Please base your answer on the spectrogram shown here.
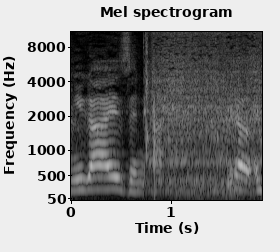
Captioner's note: blender whirs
